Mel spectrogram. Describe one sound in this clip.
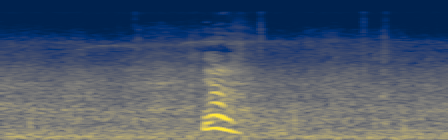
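A young woman speaks briefly and casually close by.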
